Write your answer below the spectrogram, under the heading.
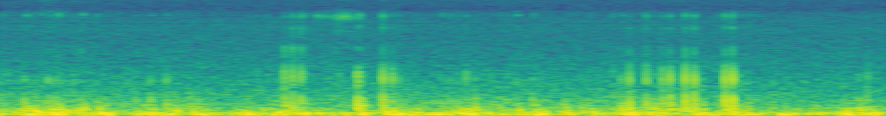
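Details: Claire, an American Shorthair cat in deep sleep, gives a low rumbling purr with faint breathy pulses in a short stretch.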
